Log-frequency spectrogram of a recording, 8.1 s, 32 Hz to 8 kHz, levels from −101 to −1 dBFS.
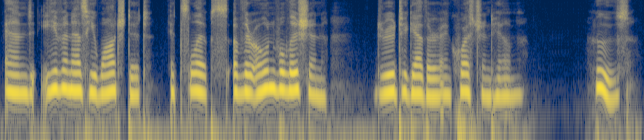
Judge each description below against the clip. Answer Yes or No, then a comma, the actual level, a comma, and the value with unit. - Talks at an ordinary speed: No, slow, 125 wpm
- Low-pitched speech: No, high, 200 Hz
